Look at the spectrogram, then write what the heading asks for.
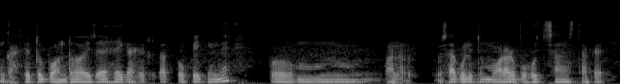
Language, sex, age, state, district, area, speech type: Assamese, male, 18-30, Assam, Morigaon, rural, spontaneous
